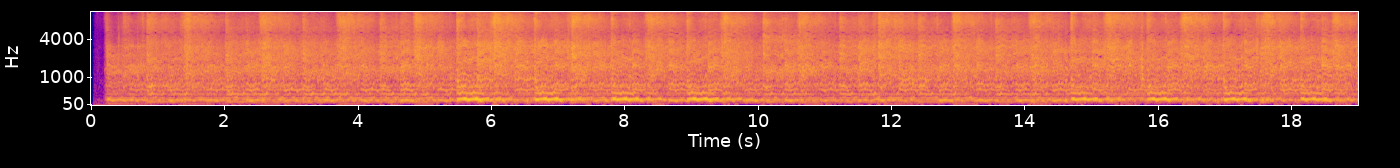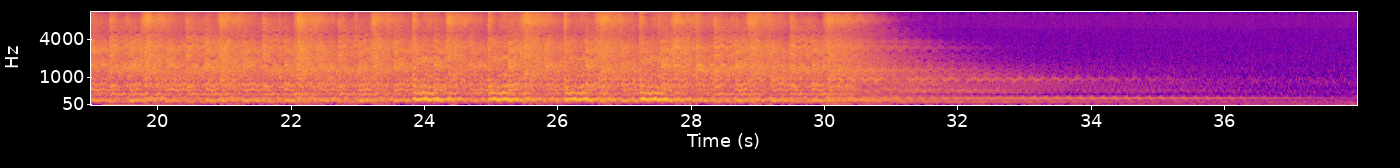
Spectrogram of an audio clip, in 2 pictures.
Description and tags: arpeggio by persian musical instrument cetar ....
